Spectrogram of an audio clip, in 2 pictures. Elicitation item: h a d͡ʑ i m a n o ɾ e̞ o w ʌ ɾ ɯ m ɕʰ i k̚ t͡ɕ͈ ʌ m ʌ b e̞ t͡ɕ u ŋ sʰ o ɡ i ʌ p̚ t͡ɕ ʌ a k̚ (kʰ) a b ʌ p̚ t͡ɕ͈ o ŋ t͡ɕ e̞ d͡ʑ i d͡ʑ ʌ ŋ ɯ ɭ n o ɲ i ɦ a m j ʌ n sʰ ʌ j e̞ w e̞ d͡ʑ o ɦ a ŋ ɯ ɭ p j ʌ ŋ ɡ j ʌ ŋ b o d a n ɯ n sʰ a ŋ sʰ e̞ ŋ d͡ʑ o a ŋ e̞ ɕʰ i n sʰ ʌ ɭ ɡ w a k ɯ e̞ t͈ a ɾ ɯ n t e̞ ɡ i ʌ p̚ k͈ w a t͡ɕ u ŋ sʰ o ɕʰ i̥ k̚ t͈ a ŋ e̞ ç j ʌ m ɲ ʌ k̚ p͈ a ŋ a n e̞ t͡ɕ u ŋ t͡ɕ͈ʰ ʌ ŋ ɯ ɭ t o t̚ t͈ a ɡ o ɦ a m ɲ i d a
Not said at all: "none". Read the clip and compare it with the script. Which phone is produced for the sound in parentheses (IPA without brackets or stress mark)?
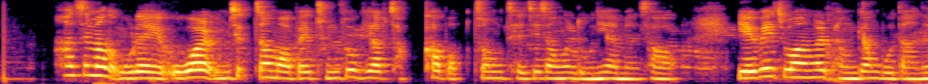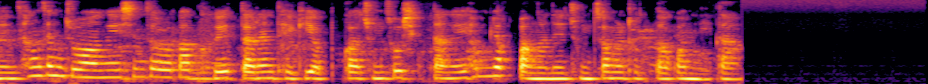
kʰ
